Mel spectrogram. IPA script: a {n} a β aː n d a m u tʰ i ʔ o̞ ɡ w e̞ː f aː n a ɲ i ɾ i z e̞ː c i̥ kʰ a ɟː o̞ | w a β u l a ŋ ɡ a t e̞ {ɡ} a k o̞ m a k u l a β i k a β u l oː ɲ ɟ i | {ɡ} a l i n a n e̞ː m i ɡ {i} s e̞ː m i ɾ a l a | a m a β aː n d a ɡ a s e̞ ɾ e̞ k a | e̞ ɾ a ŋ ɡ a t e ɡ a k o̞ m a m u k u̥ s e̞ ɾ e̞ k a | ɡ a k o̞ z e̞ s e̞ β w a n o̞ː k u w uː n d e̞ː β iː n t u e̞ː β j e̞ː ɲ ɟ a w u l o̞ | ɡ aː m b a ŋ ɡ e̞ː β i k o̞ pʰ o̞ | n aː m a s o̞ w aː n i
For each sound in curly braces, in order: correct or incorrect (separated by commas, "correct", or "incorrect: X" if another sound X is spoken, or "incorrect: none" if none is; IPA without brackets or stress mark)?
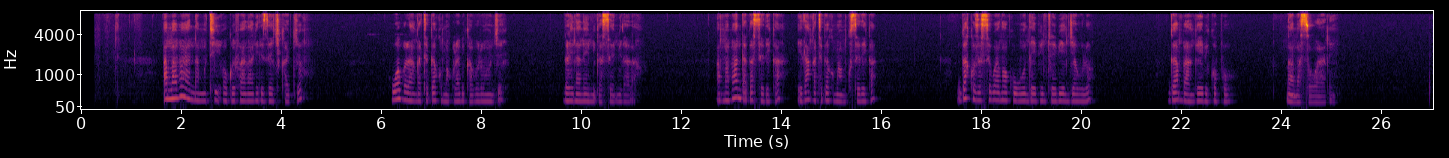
incorrect: m, correct, correct, incorrect: a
